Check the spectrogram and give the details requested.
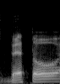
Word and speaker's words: Veto: This guy's name is Bethto actually, but it's spelled Veto.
